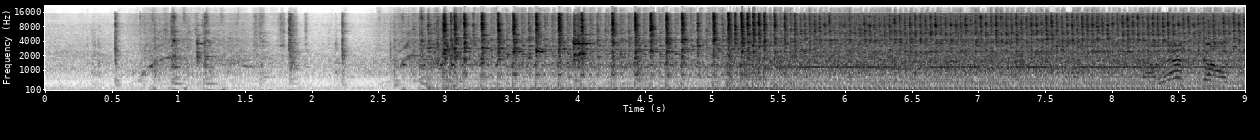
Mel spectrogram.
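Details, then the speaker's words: Coleman generator engine after governor replacement (part 277-42201-33), started on choke; tachometer reads about 3590 rpm rising to about 3615 on high, target 3600. Fires after brief fiddling, settles to steady, even run, no misses; normal start and run. "that sounded wonderful alright so what I did with using this tachometer I got the machine up to 35 I'm 90 and then on the high side it goes up to 39 36 15 so that's right in the ballpark you want"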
